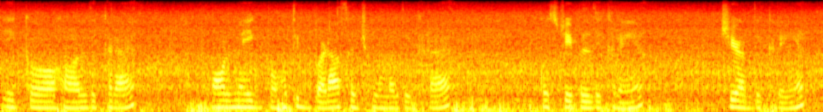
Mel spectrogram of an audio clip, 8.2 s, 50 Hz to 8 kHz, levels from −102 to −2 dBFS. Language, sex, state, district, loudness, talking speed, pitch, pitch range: Hindi, female, Bihar, Darbhanga, -17 LUFS, 180 wpm, 175 Hz, 165-180 Hz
